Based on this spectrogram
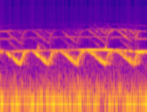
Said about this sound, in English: And the ambulance is passing.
